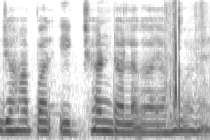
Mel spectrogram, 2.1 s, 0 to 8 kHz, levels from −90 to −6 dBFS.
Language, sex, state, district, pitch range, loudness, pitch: Hindi, female, Bihar, East Champaran, 190-215 Hz, -38 LUFS, 210 Hz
